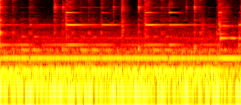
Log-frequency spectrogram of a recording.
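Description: Small metal bell chimes ringing in a dense stream of rapid strikes, with several high ringing tones held over a steady low drone.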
